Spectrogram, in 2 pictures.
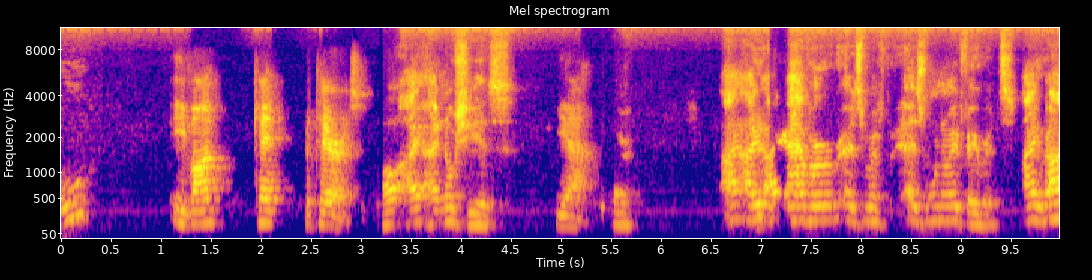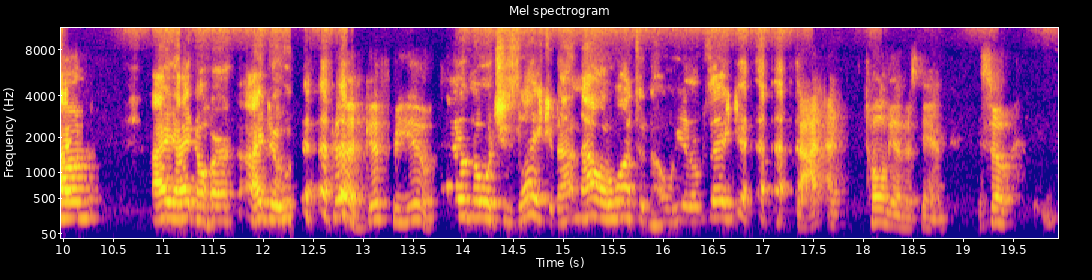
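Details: Man about 57 years old, over 8 years after a stroke at age 46 (March 2011), also a heart transplant recipient; Broca's aphasia.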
